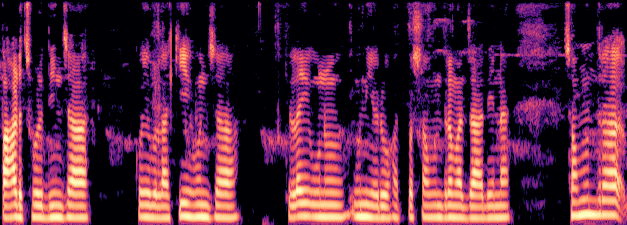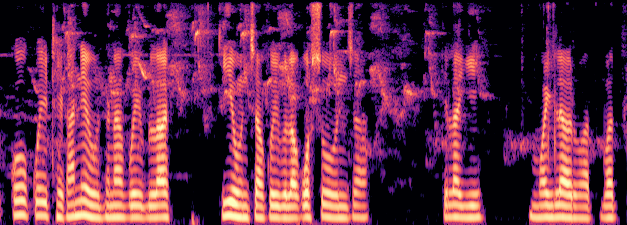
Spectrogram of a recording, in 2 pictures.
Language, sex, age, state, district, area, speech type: Nepali, male, 18-30, West Bengal, Alipurduar, urban, spontaneous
